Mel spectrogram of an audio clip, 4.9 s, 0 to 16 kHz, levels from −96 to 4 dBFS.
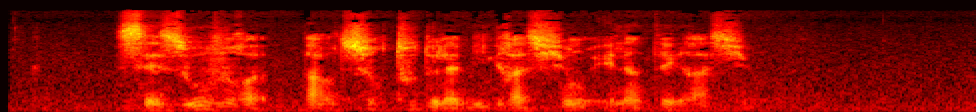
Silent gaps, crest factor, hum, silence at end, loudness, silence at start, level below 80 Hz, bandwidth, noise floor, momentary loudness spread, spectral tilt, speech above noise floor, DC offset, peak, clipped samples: none; 24 dB; none; 1.15 s; -26 LUFS; 0.6 s; -68 dBFS; 11.5 kHz; -62 dBFS; 15 LU; 0.5 dB/octave; 33 dB; under 0.1%; -6 dBFS; under 0.1%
